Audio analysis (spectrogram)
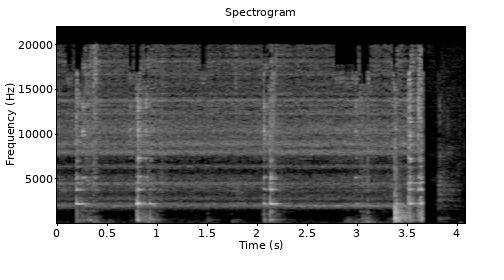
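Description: Zucchini pieces drop into glass jars in a series of light clinks and taps, about six separate hits spaced unevenly, quiet and close, with no talking.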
